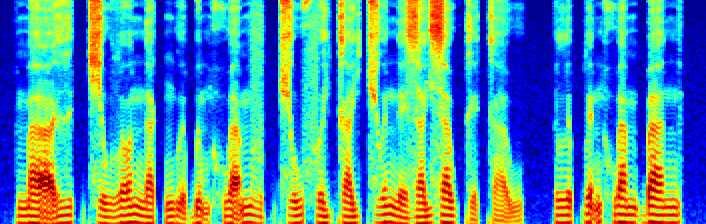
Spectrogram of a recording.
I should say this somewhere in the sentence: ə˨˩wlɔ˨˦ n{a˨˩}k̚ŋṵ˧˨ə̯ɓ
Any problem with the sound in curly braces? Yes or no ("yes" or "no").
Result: no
